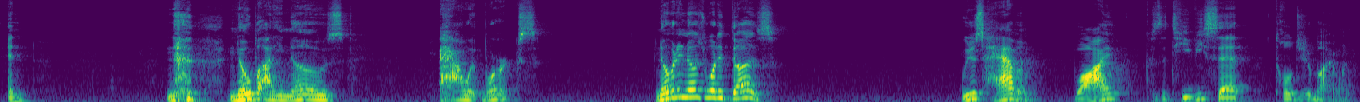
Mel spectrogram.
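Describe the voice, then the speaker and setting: A paranoid young stoner rambles on about conspiracies, played by a male actor in a self-tape monologue. He keeps tossing in "dude" and "man". His voice lurches from loud, high bursts down to hushed whispers. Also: big pitch swings, slow pace, long pauses, exaggerated voice. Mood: paranoid rambling. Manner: drops into hushed whispered asides; wildly swinging pitch and loudness.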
